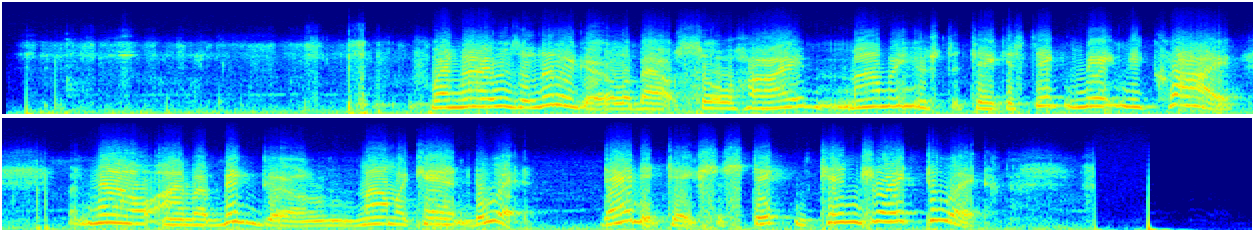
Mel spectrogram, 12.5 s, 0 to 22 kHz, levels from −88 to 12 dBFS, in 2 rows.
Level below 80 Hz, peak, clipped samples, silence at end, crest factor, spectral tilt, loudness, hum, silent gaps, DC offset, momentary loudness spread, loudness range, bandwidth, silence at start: -38 dBFS; -6 dBFS; under 0.1%; 0.4 s; 14 dB; -5 dB/octave; -20 LUFS; none; none; under 0.1%; 16 LU; 2 LU; 12.5 kHz; 0.1 s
